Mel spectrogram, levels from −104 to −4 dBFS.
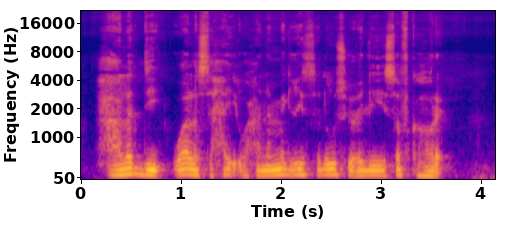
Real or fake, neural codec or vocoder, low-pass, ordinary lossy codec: real; none; none; none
